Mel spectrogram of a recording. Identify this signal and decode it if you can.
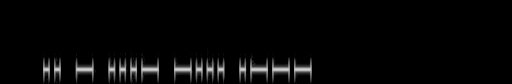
Morse code, heard as a keyed tone, about 22 wpm, 700 Hz. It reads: ITVBJ
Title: Code Groups - 5 Letters - 22wpm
